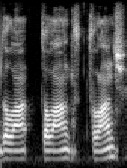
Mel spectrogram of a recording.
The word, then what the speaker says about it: DeLonge: And I think that was through Tom DeLonge.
